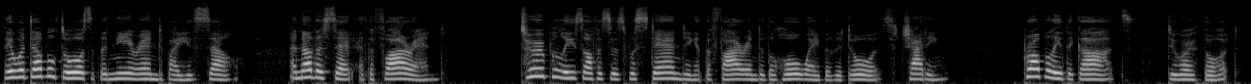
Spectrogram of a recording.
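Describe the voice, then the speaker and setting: Higher-pitched woman narrating a story. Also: normal speed, no echo. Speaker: narrator, fan fiction reader.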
